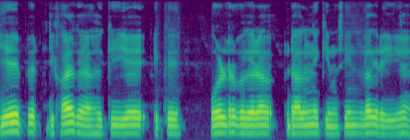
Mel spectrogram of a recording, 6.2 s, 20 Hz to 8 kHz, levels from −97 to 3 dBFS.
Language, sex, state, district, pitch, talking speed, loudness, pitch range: Hindi, male, Haryana, Charkhi Dadri, 120 Hz, 155 wpm, -18 LUFS, 120-130 Hz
